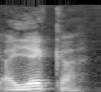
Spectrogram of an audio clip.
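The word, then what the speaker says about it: אַיֶּכָּה: in a different form, the same exact letters, but pronounced a little differently. Ayeka.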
